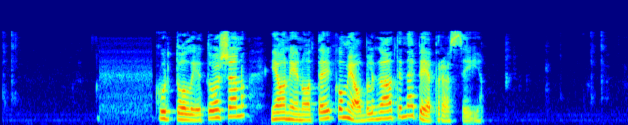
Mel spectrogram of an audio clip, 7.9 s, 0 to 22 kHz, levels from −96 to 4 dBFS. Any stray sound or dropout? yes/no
no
